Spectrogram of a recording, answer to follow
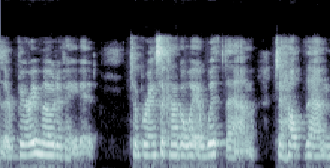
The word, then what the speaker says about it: Sacagawea: So she will go with them, Sacagawea. You may have heard her name Sacagawea, but the more accepted pronunciation today is Sacagawea.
